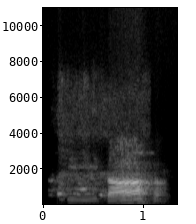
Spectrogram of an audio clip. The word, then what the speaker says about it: सीता: Okay, तो सीता, सीते, सीता, ऐसे होगा सीता. ओके, सीता, बड़ी ई की मात्रा. और मैं बड़ी ई को बड़ी ही प्रोनाउंस करूंगा, छोटी नहीं करूंगा, सीता नहीं बोलूंगा, सीता.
